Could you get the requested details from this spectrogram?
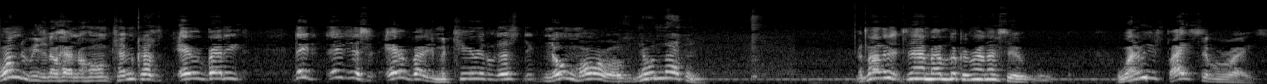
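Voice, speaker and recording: Animated and at an extremely high pitch, a man speaks at a fairly quick pace with lively intonation and long, frequent pauses. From US South (Mississippi). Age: 60s. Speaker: talk show host. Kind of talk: opinion rant.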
